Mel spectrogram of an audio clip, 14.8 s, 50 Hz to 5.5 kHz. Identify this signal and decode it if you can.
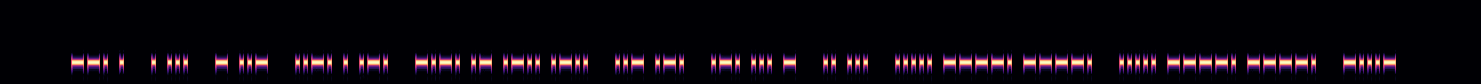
Morse code, heard as a keyed tone, about 30 wpm, 600 Hz. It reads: GE ES TU FER CALL UR RST IS 599 599 <BT>
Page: advanced-practice-files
